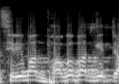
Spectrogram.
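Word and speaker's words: শ্রীমদ্ভগবদ্গীতা: এটা উচ্চারণটা কি আমাদের গ্রন্থের সেটা আপনারা শুদ্ধ উচ্চারণটা করবেন শ্রীমদ ভগবত গীতা অনেকে ভাগবত গীতাও বলে শ্রীমদ ভগবত দ আর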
